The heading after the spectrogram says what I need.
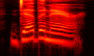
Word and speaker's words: debonair: like Deb in debt next is uh which sounds like the uh in cup then comes n which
